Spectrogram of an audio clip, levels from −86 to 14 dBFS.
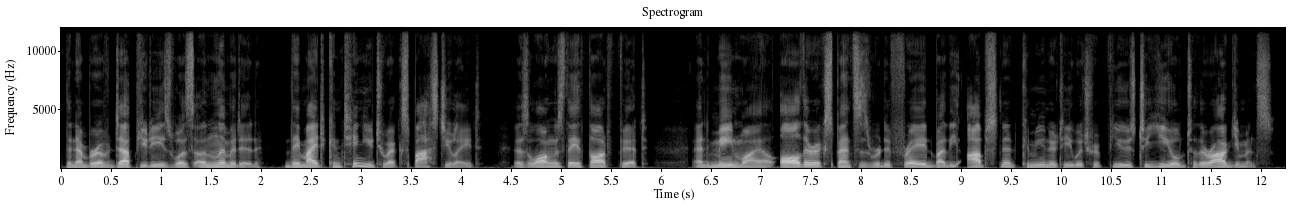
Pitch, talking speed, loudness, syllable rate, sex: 120 Hz, 170 wpm, -21 LUFS, 5.7 syllables/s, male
